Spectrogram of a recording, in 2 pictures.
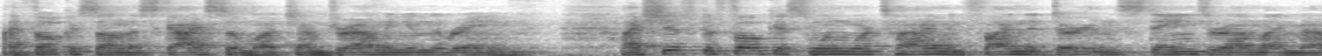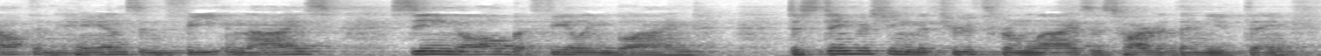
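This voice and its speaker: Over noticeable background noise, a man speaks at a moderate pace and medium pitch with ordinary pitch variation. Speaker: poet reading own work at open mic. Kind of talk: open mic poetry reading. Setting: coffee shop live audience.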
